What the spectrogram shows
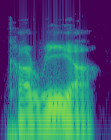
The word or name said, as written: Karia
